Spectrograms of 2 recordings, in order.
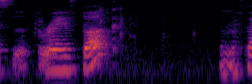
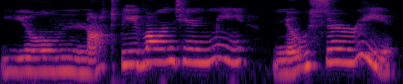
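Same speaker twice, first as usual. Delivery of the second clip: a touch of fearful refusal, higher; scared rabbit; 5 semitones higher, 4 dB louder, slower than usual. A narrator's reading. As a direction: refuse as a mildly frightened rabbit. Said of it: "said the scared rabbit".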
